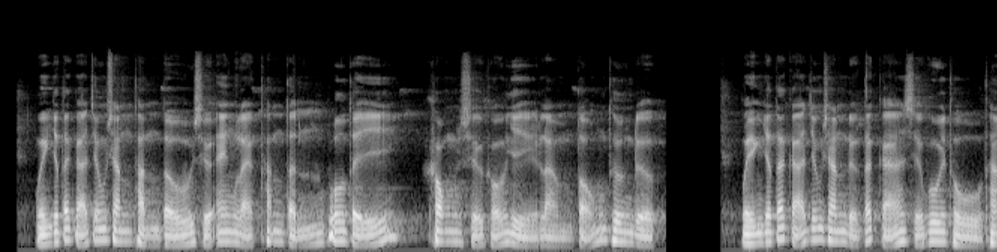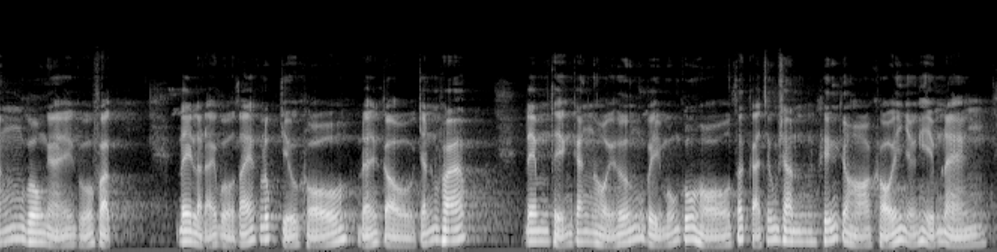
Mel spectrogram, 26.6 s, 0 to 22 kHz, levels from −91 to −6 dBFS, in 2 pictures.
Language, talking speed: Vietnamese, 160 wpm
